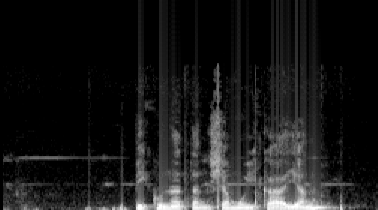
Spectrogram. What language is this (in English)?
Sihuas Ancash Quechua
